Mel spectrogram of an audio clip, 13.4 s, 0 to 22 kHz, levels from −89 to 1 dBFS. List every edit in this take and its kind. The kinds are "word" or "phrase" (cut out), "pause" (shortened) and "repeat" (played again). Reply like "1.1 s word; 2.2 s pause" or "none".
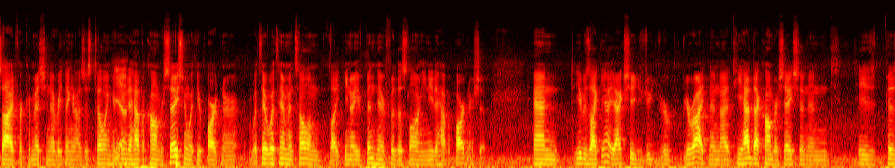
none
